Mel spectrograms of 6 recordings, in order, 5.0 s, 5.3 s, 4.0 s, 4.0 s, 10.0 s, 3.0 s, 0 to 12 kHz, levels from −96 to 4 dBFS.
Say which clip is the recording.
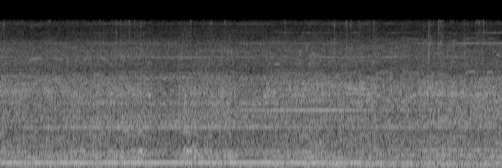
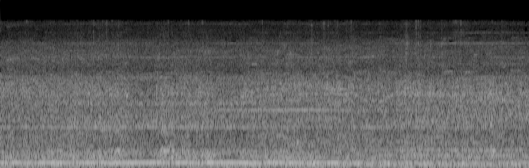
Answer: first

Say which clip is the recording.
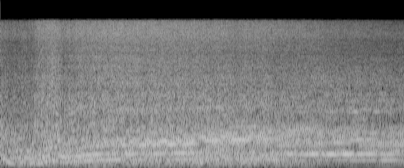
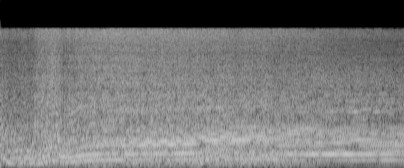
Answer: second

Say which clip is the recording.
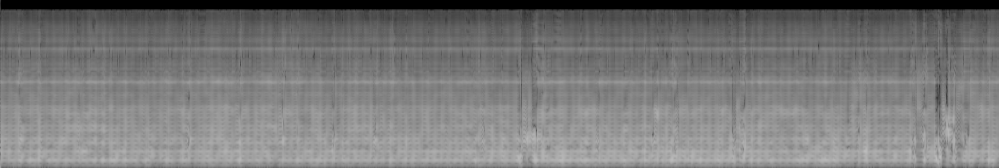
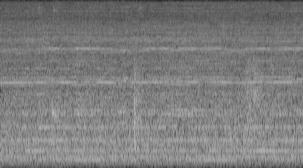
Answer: second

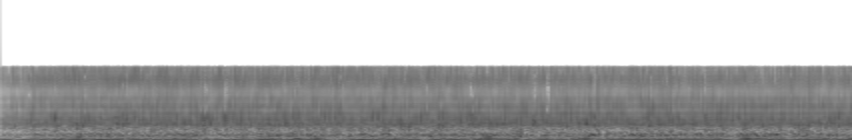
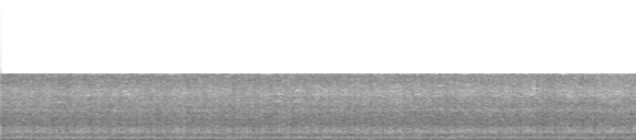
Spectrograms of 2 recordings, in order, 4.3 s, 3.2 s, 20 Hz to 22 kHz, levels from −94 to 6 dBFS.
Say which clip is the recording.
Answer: second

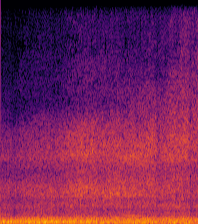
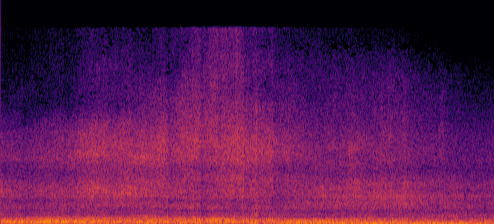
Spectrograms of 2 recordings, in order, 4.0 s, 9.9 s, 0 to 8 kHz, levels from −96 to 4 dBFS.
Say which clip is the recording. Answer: second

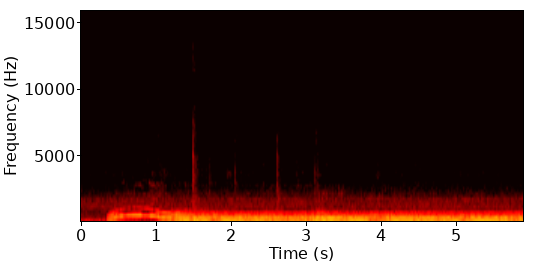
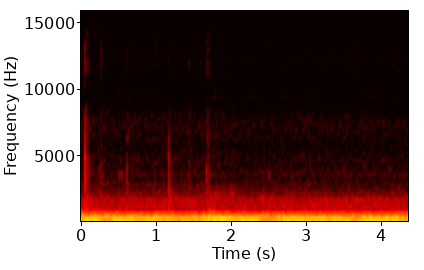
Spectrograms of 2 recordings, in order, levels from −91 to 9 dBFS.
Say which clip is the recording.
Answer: second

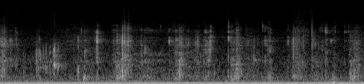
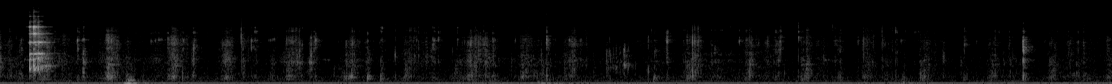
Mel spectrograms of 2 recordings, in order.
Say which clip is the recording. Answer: first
